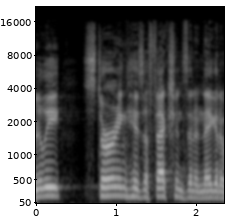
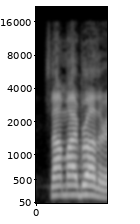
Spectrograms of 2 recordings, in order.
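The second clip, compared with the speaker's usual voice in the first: brother punched louder; stress on brother; 4 dB louder than usual. Shown as a demonstration. Pastor explains the son's slight, stress on brother. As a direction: lean on brother to mock. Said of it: "Look at me".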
